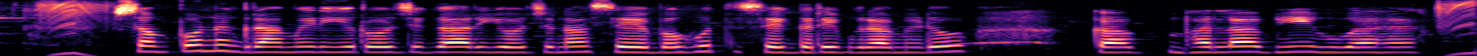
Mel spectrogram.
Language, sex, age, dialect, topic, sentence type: Hindi, female, 18-24, Kanauji Braj Bhasha, banking, statement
